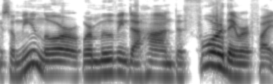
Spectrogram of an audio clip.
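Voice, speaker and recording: This man has a bright, sharp tone and a fairly quick pace. The recording is very clean, with a silent background. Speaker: board game podcast co-host. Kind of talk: casual chat.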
